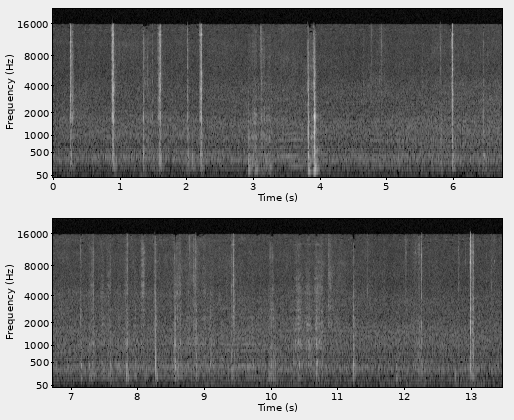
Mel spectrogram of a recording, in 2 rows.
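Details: Honey bees hum in an open hive during an inspection and a second 15% lactic acid spray, July 2019. The buzz is soft and continuous, broken by many sharp clicks and knocks of frames and tools.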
